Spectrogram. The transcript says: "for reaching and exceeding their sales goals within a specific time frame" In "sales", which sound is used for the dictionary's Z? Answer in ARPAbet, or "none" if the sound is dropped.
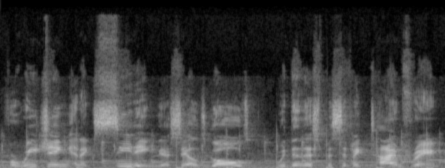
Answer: Z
